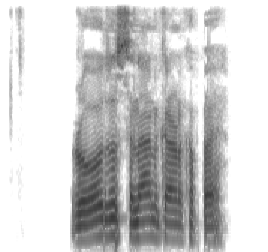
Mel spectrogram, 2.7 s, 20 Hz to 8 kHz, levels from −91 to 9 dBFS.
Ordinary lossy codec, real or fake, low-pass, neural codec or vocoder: AAC, 48 kbps; fake; 7.2 kHz; vocoder, 44.1 kHz, 128 mel bands every 256 samples, BigVGAN v2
